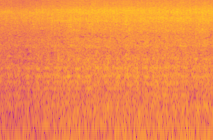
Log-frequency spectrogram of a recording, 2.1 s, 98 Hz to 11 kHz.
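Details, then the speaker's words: 2007 Chevrolet Uplander wheelchair van, 3.9 V6, 208,531 miles, new battery, no warning lights, idling under hood: steady even hum, no ticks, knocks or squeals, no leaks up top; normal smooth idle. "As you can see, no signs of any leaks up top. I don't hear any unusual noises, unusual squeaks. The van idles smoothly."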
